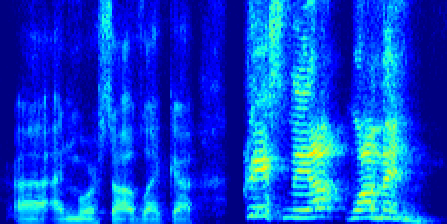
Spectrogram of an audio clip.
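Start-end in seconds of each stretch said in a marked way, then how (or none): 1.8-3.1 very loud, slow delivery. Acting out own greeting, less cool than hoped: Groundskeeper Willie voice. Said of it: "groundskeeper Willie from The Simpsons".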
